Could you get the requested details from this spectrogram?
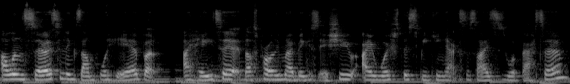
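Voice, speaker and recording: A woman speaks in a British accent at a very fast pace. She leaves hardly any pauses. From UK. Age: 20s. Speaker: university student. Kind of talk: casual talk to camera.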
